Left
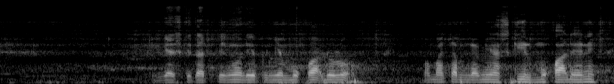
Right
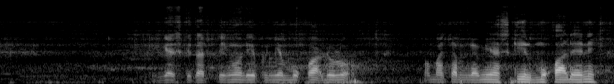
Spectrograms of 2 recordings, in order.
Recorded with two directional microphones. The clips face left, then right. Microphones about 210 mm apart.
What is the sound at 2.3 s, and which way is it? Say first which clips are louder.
Speech: left 2 dB; centre (ahead or behind).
